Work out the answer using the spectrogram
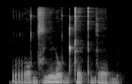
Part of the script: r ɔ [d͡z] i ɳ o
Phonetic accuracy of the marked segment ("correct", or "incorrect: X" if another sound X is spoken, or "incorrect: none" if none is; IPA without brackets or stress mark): correct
